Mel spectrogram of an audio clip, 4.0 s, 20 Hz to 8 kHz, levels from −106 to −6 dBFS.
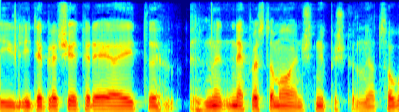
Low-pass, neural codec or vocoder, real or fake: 7.2 kHz; codec, 24 kHz, 0.9 kbps, WavTokenizer, medium speech release version 1; fake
